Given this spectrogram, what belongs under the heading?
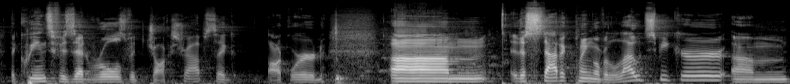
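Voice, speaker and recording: A man in his forties from Canada gives a hall of fame speech with a bright, forceful voice. He teases his former teammates in a joking way and fills his pauses with lots of ums. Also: mid-range voice, clear, resonant tone. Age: 40s. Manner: joking, teasing, lots of um fillers. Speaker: former player giving an induction speech.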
